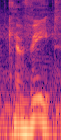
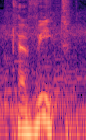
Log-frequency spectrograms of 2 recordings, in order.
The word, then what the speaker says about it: Caveat: Occam's Razor, Trauma Concept, In Silence, Labor, and I think the last band of the day is called Kavit, C-A-V-E-A-T, Kavit. I think that's how you pronounce it.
